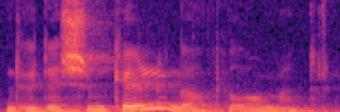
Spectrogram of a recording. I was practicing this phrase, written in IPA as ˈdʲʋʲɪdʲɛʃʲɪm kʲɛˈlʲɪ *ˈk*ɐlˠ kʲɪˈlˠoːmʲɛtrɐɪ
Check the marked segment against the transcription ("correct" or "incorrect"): incorrect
